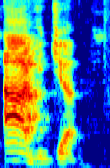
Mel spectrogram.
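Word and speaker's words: Avdija: Então é Deni Avidia a pronúncia correta do, do jogador israelense, a gente vai falar mais sobre ele.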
